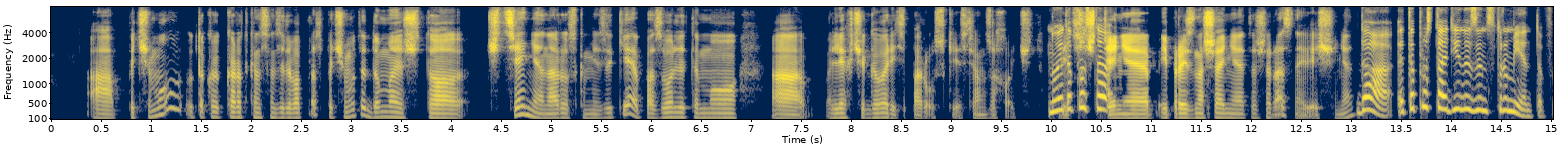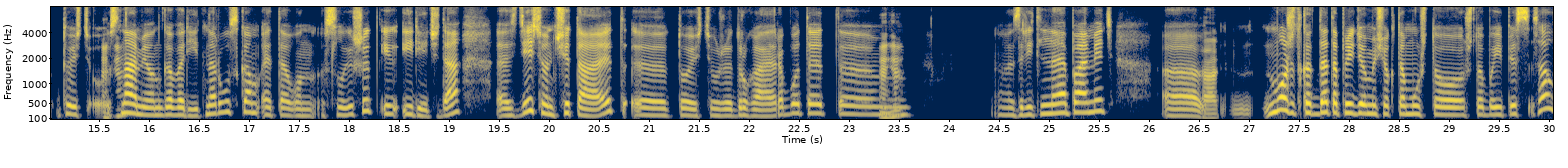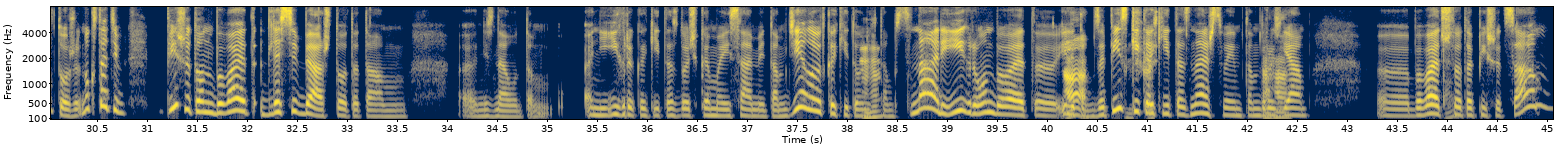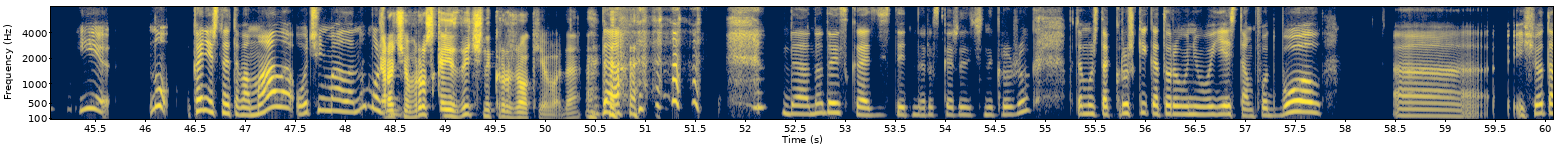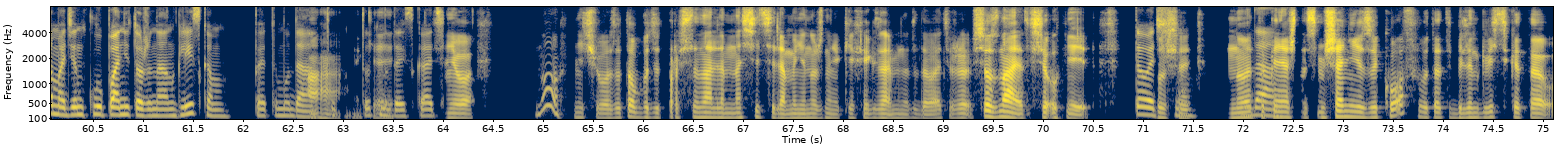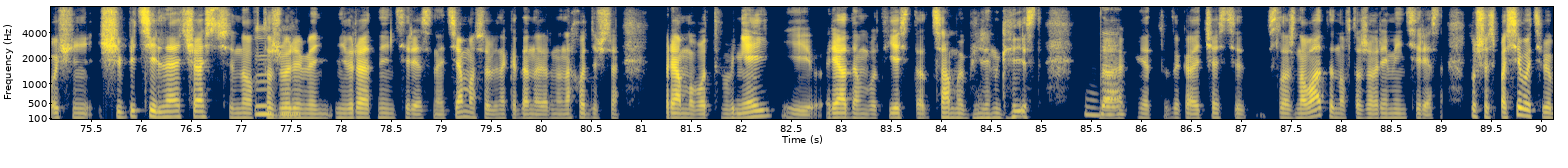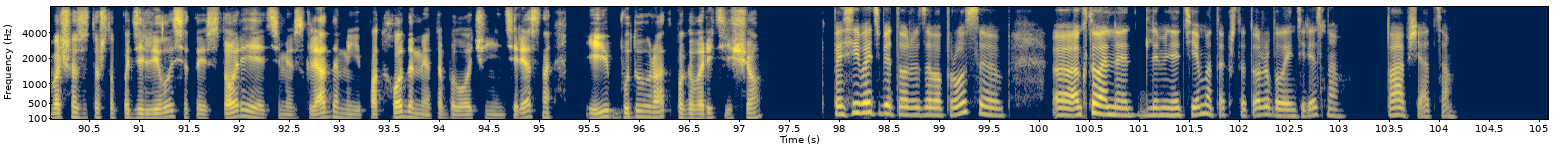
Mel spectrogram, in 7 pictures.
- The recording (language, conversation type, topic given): Russian, podcast, Как ты относишься к смешению языков в семье?
- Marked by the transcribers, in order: tapping; chuckle; laughing while speaking: "умеет"; laughing while speaking: "билингвист"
